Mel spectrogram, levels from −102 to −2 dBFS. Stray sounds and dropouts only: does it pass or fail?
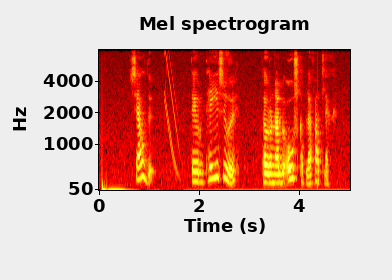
fail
